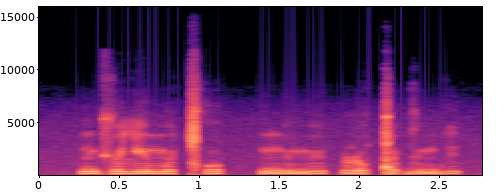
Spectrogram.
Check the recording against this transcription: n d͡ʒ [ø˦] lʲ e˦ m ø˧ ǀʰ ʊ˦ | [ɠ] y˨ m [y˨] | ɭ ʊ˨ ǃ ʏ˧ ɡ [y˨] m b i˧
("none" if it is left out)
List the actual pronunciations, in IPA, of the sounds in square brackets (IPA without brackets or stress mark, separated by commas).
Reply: ø˧, ŋ, y˧, y˨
